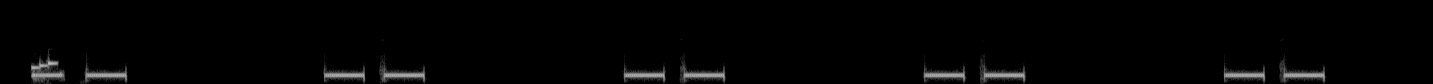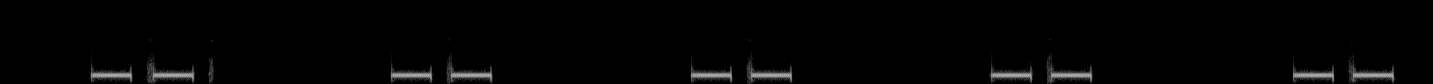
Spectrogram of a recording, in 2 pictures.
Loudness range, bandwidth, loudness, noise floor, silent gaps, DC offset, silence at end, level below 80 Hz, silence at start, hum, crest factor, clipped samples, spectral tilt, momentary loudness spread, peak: 0 LU; 1.6 kHz; -29 LUFS; -82 dBFS; none; under 0.1%; 0.4 s; -86 dBFS; 0.3 s; none; 18 dB; under 0.1%; -9.5 dB/octave; 10 LU; -12 dBFS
